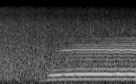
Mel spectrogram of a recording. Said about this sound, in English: Inauspicious beginning, beautiful stream by a lake. But you know, everything has to begin somewhere. So we're here at the beginning of the Mississippi.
